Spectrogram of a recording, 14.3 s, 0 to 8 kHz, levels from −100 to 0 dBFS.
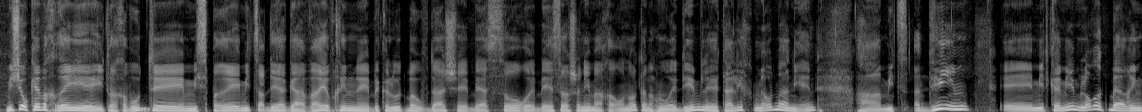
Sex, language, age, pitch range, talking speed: male, Hebrew, 50-69, 125-165 Hz, 100 wpm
